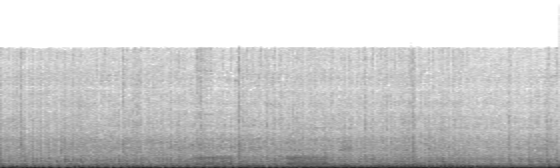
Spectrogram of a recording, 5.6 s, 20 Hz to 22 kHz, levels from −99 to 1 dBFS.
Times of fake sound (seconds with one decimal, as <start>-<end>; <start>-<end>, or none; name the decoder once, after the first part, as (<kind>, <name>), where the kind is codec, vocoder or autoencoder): 0.0-0.9 (autoencoder, DAC-VAE)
